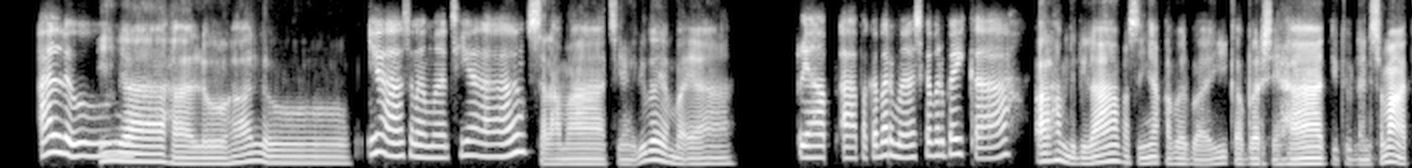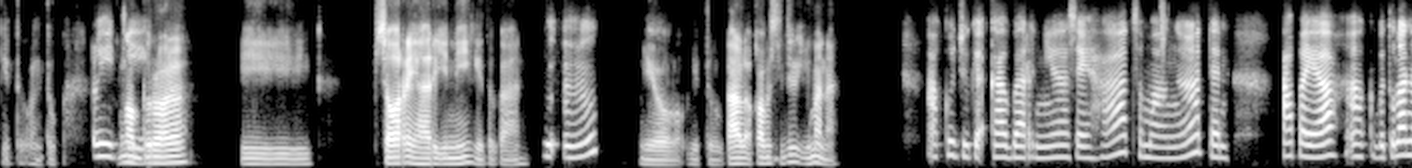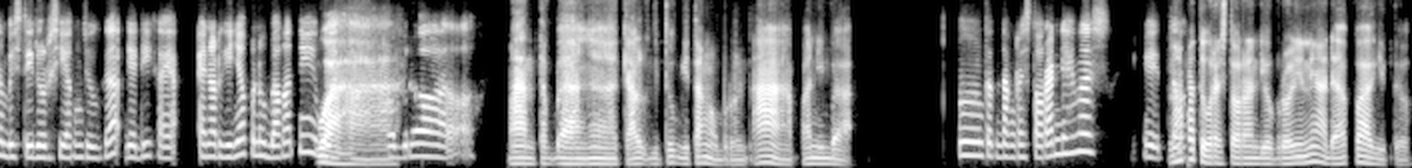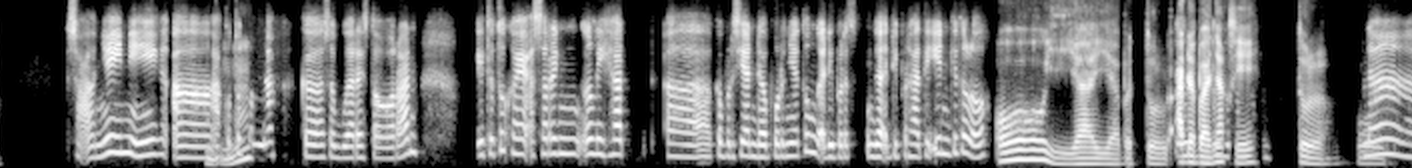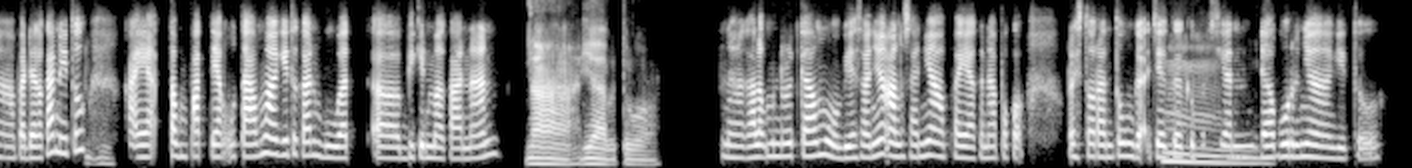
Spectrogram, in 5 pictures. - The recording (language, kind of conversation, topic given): Indonesian, unstructured, Kenapa banyak restoran kurang memperhatikan kebersihan dapurnya, menurutmu?
- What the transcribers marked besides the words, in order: unintelligible speech; other background noise; tapping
